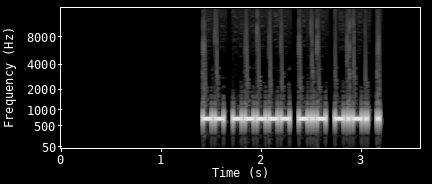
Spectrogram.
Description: Morse code, heard as a keyed tone, about 40 wpm, 700 Hz. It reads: M0KCE
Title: DXCC-100 Call Signs - 5 Characters - 40wpm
